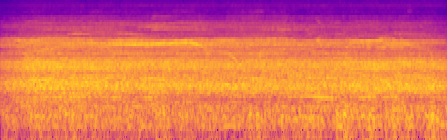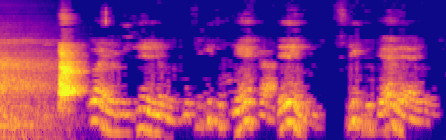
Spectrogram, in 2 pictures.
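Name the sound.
small dog barking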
